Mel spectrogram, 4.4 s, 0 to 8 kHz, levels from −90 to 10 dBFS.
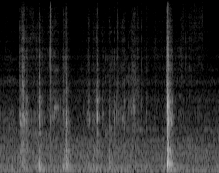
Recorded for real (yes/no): no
